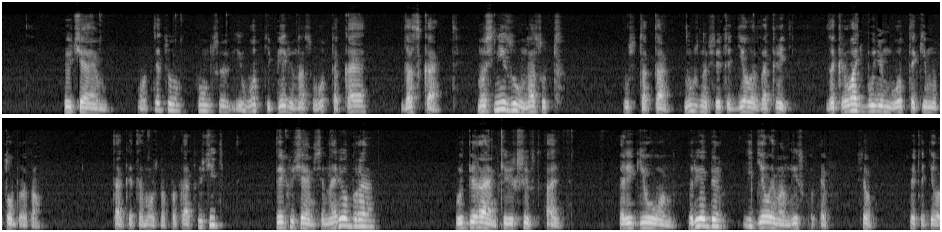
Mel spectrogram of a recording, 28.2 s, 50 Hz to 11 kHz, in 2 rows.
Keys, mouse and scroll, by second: 1.5 click, 3.4 middle click, 4.9-5.3 scroll down 1, 5.3 middle click, 7.8 middle click, 9.8 scroll up 1, 10.1 middle click, 10.7-11.2 scroll down 2, 11.2 middle click, 16.2 click, 19.0 middle click, 19.9-21.2 scroll up 1, 21.2-21.8 scroll up 2, 22.4 alt+shift+click, 26.1 f, 26.6-28.1 scroll down 2, 27.1 middle click.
